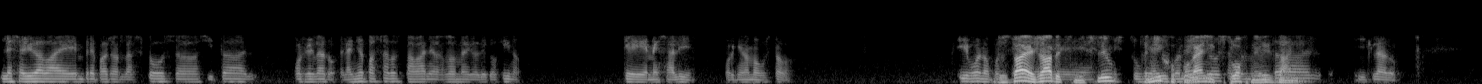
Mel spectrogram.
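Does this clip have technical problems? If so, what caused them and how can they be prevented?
Yes. A GSM full-rate codec is plainly audible throughout: regular-pulse excitation gives the speech a buzzy, gravelly roughness, and the audio is cut above 4 kHz, consistent with a 13 kbps stream. To prevent it, route the call over a wideband codec such as AMR-WB or Opus.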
